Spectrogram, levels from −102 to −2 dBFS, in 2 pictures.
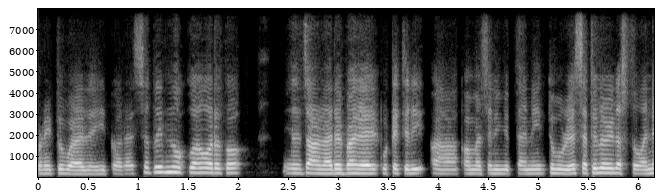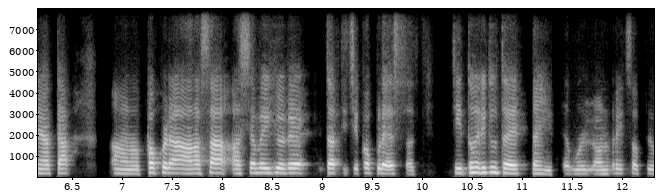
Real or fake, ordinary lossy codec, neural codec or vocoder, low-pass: fake; none; codec, 16 kHz, 0.5 kbps, FunCodec, trained on Chinese and English, 25 frames a second; none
